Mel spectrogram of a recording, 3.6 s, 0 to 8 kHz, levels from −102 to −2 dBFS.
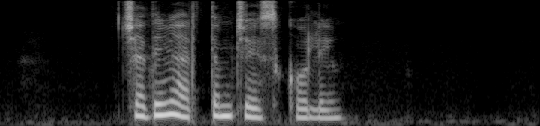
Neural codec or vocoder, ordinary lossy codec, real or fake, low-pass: codec, 16 kHz, 4 kbps, FunCodec, trained on Chinese and English, 50 frames a second; none; fake; none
